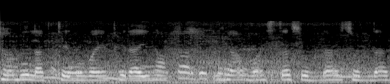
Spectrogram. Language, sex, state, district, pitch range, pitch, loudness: Chhattisgarhi, female, Chhattisgarh, Rajnandgaon, 195-220 Hz, 205 Hz, -14 LUFS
